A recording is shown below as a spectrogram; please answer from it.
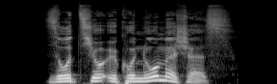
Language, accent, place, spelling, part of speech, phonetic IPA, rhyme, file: German, Germany, Berlin, sozioökonomisches, adjective, [zot͡si̯oʔøkoˈnoːmɪʃəs], -oːmɪʃəs, De-sozioökonomisches.ogg
- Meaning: strong/mixed nominative/accusative neuter singular of sozioökonomisch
